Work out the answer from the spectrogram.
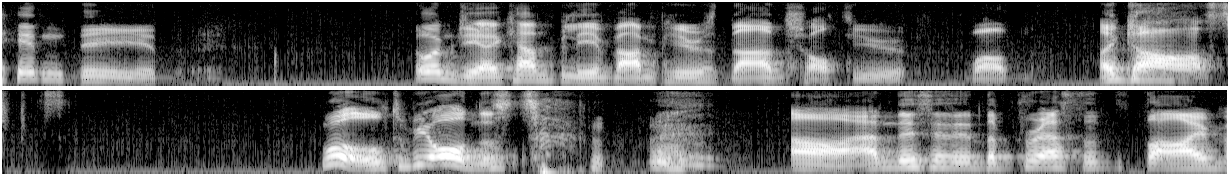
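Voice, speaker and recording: Man, dramatic reader, slow pace, very animated intonation, hammy and amused. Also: medium pitch, poor audio. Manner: theatrical, hammy emphasis; giggly, breaking into laughter. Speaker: host reading bad fan fiction aloud. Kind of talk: dramatic reading with amused commentary.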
